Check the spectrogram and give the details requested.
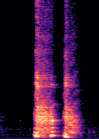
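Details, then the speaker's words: Two loud, dry coughs from an adult talking in a quiet room, who apologises mid-sentence while describing cross-stitch projects: an incidental cough. "Sorry, I need to cough. Oh, excuse me. I might edit that out."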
